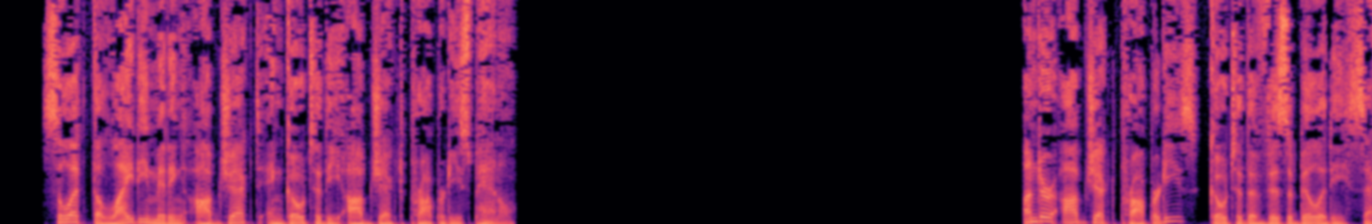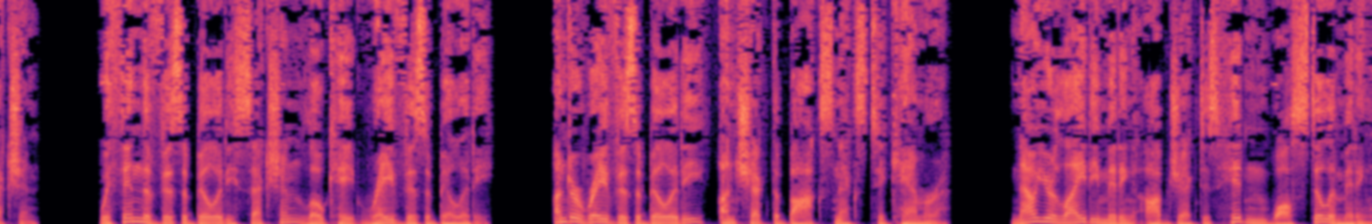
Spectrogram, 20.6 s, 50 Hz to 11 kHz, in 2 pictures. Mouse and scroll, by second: 0.8 right click, 3.5 click, 6.2 click, 9.9 click, 14.8 click, 17.7 right click.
